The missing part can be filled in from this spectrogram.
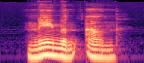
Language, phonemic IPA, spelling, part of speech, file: Dutch, /ˈnemə(n) ˈan/, nemen aan, verb, Nl-nemen aan.ogg
- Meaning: inflection of aannemen: 1. plural present indicative 2. plural present subjunctive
